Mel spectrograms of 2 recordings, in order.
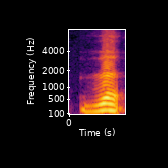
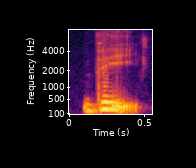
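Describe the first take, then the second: First: The vowel is short and neutral, like 'thuh'. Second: The vowel is a long 'ee', like 'thee'. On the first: The next word begins with a consonant sound. "que combina com mother. A palavra mother é esse som aqui" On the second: The next word begins with a vowel sound. "Combina com C"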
